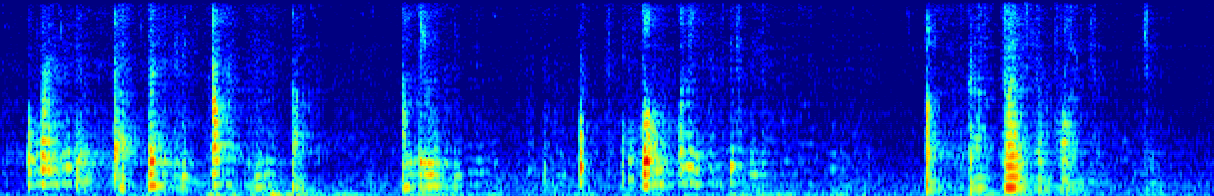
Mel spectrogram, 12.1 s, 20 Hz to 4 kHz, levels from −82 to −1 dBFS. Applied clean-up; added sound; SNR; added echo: neural mask model DeepFilterNet 3.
